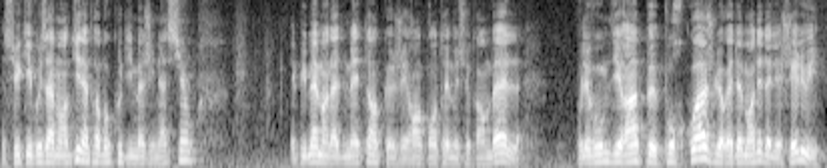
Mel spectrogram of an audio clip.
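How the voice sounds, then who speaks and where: A man's voice: medium pitch, fast, fairly bright tone, lightly acted. A man playing a defensive, talkative young potter in a 1960s French radio drama. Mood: indignant. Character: young male potter, defensive, chatty, cheeky son.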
